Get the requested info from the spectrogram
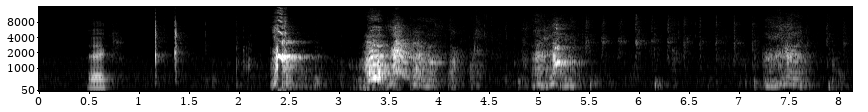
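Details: Two-year-old Chihuahua and eight-week-old English Staffordshire pup playing together indoors: sharp yaps and short growling barks in bursts, with a person speaking in between.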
